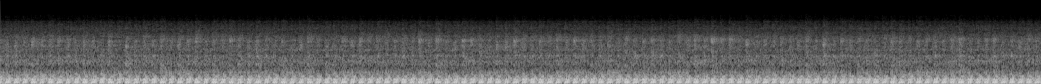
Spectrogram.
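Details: Kawasaki KFX400 single-cylinder after engine case replacement, carburetor still leaking fuel: even steady thumping about four beats a second with no knocks or rattles; idles cleanly, healthy motor.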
